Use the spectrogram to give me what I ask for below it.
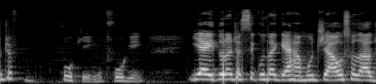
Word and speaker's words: Fugging: Fugging. Com dois G's. Como é que escreve? – F-U-G-G-I-N-G que é como é, é, é a pronúncia do nome da aldeia de acordo com o pessoal que mora lá.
